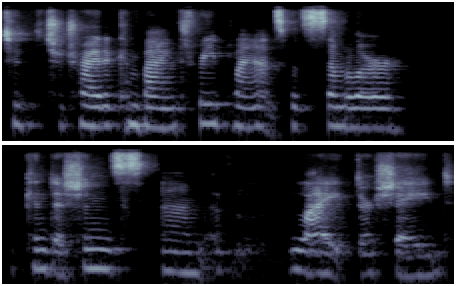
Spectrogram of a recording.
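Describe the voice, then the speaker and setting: A very slow pace marks this woman's speech. She has an American accent. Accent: American, after 25+ years in Northern Ireland. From United States. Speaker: gardening workshop tutor. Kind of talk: online workshop tutorial. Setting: video call. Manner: hesitant, many fillers.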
